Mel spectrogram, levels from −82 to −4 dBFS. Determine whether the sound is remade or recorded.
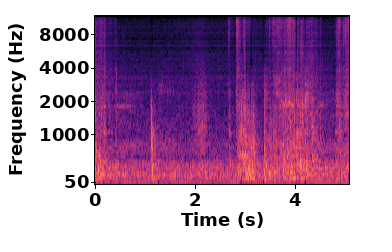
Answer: remade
